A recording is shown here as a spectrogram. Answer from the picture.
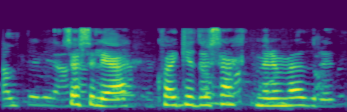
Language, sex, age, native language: Icelandic, female, 11, Icelandic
